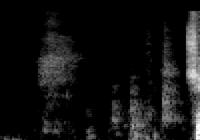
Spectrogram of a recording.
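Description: A pause in a man's speech: a faint in-breath about half a second in, a few small mouth clicks, then he starts speaking again just before the end.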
